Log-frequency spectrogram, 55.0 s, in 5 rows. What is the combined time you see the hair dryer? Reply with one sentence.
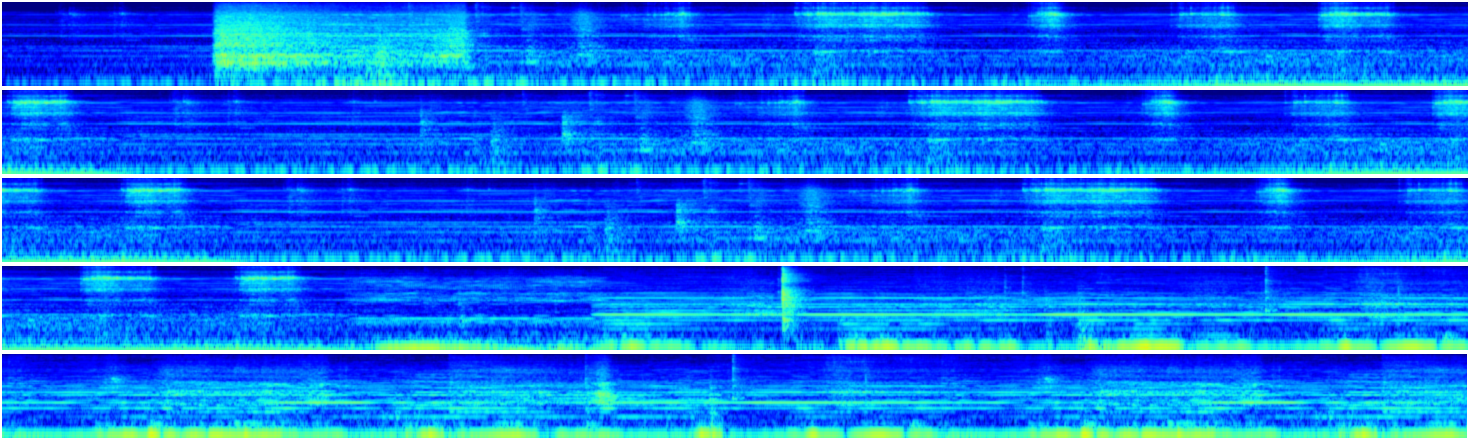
You can hear the hair dryer for 2 seconds altogether.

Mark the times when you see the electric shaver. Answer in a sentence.
You can hear the electric shaver from 0.0 to 54.9 s.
